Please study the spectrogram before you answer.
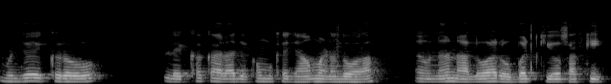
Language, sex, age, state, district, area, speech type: Sindhi, male, 18-30, Maharashtra, Mumbai City, urban, spontaneous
